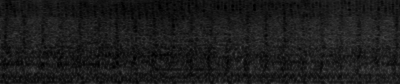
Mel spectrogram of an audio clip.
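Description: A motor engine drones steadily with a fast, low throb.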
